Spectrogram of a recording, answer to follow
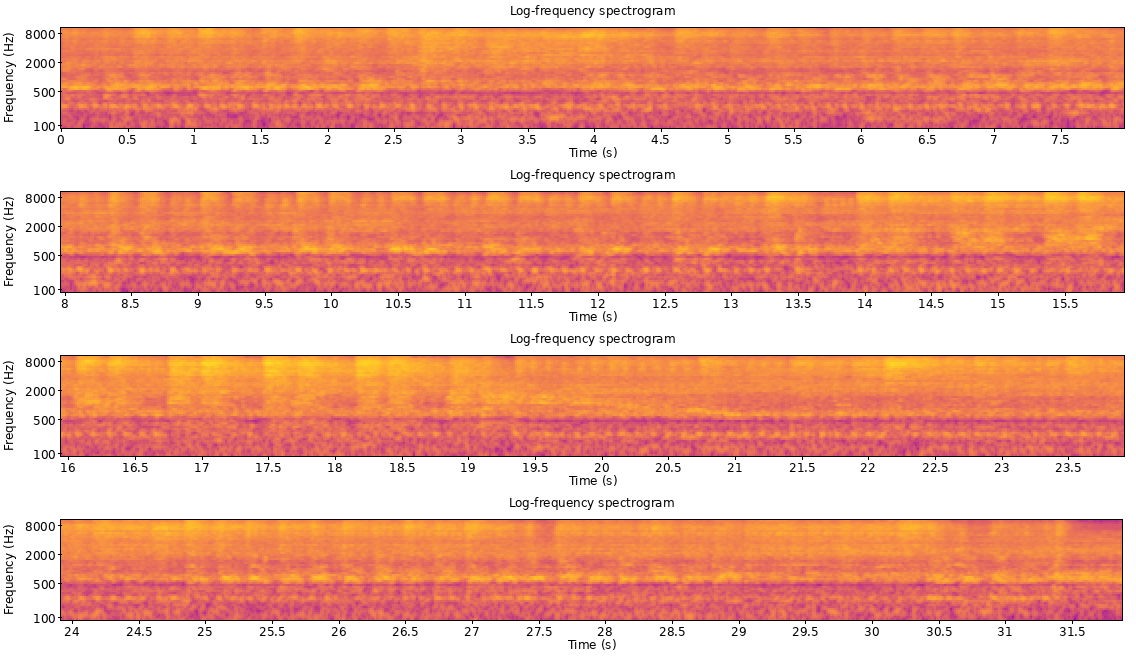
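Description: Death metal band playing live at full volume: heavily distorted electric guitars and drums, with the vocalist singing into the microphone, in a dense, unbroken wall of sound.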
